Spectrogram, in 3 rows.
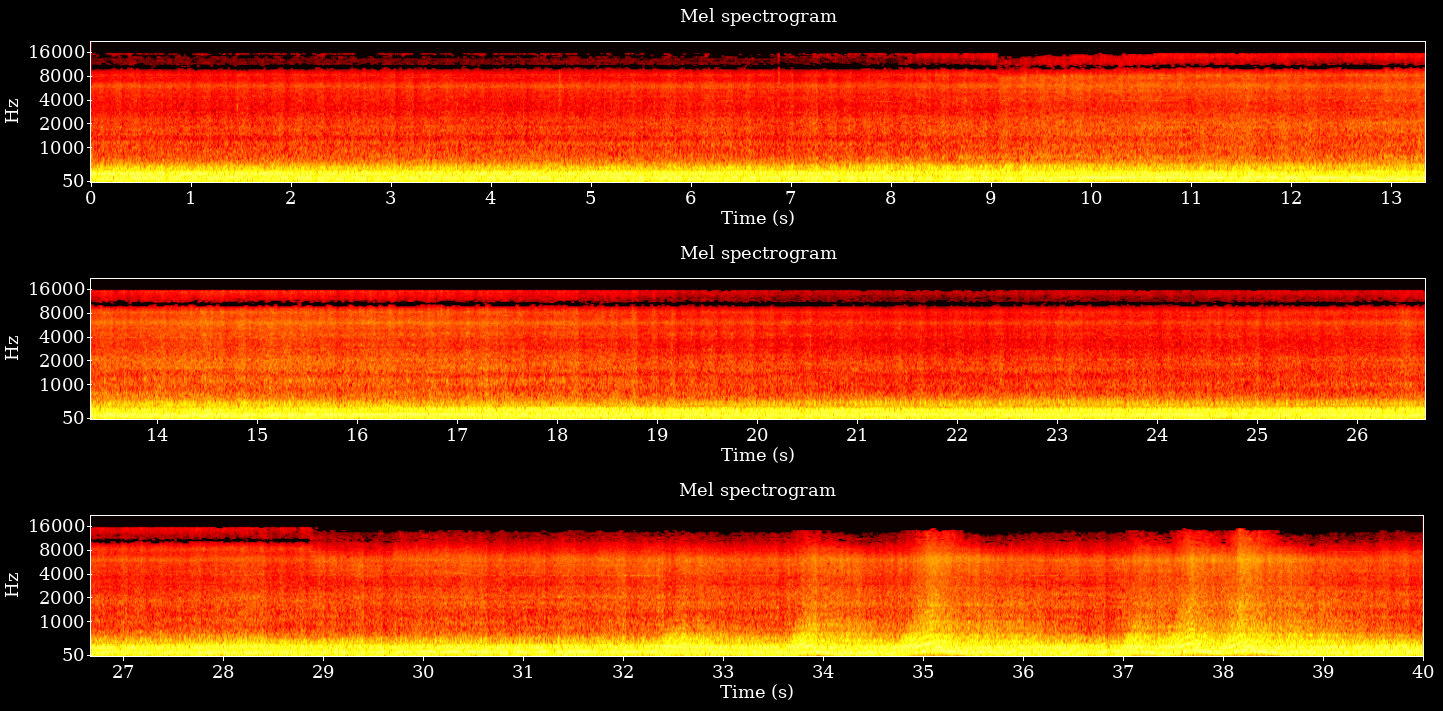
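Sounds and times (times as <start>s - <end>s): motorcycle engine idling: 0.0s - 40.0s
motorcycle engine revving: 0.0s - 40.0s.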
